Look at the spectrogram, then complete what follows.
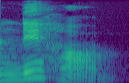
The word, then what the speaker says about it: Nihon: The name for Japan in Japanese is written using the kanji Chinese letter and is pronounced Nippon or Nihon.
